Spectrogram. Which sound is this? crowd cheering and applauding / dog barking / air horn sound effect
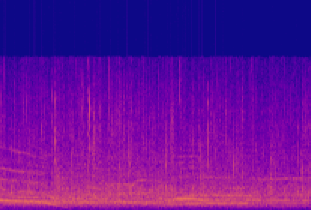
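crowd cheering and applauding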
